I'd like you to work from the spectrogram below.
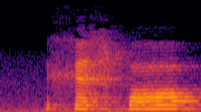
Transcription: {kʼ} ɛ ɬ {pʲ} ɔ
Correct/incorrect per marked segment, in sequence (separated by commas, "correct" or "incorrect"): incorrect, incorrect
